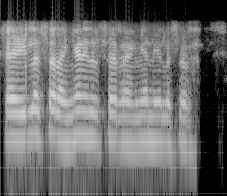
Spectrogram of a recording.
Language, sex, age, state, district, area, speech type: Kannada, male, 30-45, Karnataka, Gulbarga, urban, conversation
